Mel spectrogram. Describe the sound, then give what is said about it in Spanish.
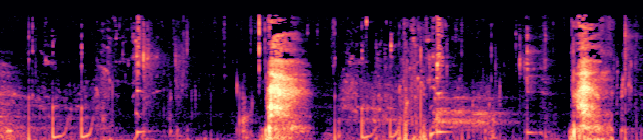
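Someone takes quiet sips of water in a family house in a village, with soft wet swallowing sounds and two louder breathy exhales between them. No one speaks. “Déjame ver un poquito de agua.”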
